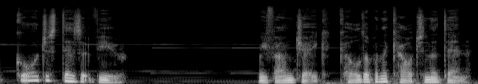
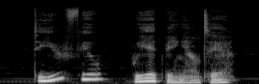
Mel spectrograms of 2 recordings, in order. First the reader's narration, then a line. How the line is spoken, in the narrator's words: asked me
